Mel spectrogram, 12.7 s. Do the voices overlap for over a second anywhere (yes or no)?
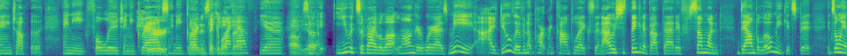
yes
